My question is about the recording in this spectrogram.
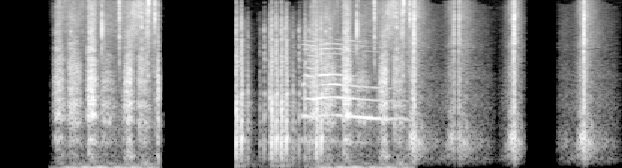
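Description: Short cut-together clips of pet sounds: noisy bursts of a dog panting, and a drawn-out, slightly falling animal call about two seconds in, with dead silence between the clips.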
